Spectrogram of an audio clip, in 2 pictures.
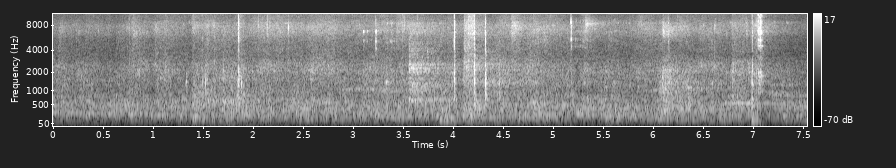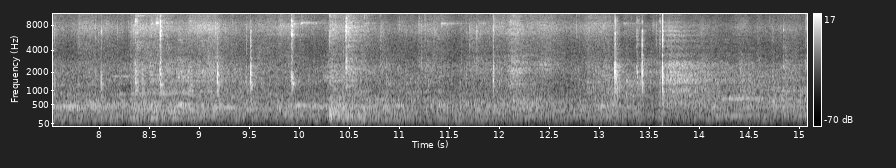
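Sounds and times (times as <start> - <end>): computer parts clicking and knocking: 3.0 - 5.5.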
